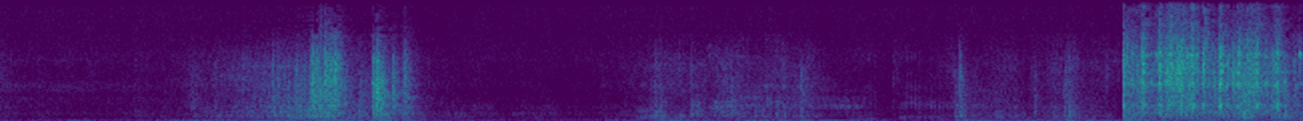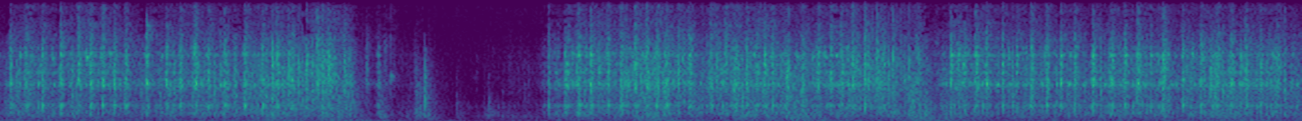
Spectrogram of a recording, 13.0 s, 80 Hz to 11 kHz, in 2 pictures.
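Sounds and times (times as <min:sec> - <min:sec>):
chain hoist ratcheting: 0:05.6 - 0:08.6, 0:09.2 - 0:13.0.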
